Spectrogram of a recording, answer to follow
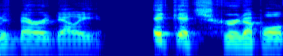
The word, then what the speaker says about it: Berardelli: I'm sorry if I mispronounced your last name. My last name is Berdelli.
